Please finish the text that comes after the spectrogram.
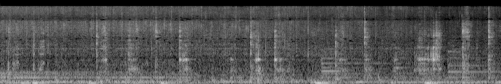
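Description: Garlic sizzles and crackles steadily in cooking oil in a wok-style pan for chicken liver, with continuous frying hiss and occasional stirring clinks, close and alone without talk.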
